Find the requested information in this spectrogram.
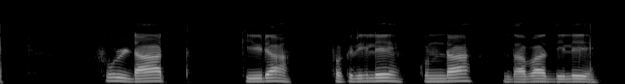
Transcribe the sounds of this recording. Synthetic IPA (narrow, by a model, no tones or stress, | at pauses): fulɖaʈ | kiɽa | pəkɾilekuɳɖa | d̪abad̪ile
